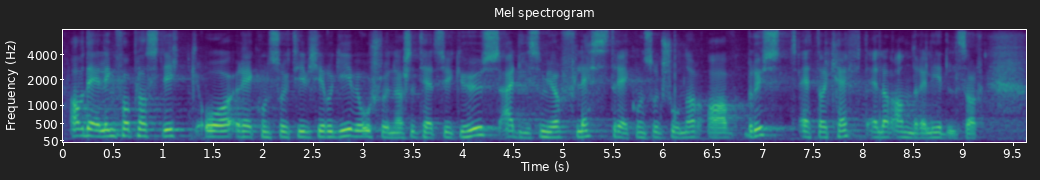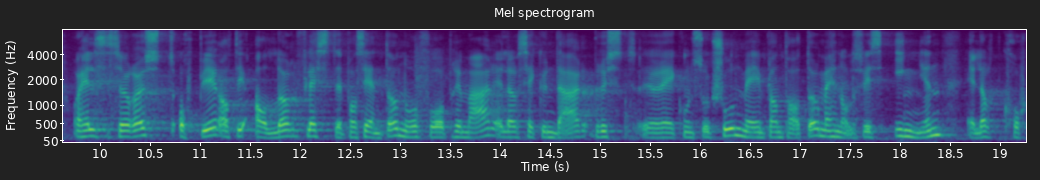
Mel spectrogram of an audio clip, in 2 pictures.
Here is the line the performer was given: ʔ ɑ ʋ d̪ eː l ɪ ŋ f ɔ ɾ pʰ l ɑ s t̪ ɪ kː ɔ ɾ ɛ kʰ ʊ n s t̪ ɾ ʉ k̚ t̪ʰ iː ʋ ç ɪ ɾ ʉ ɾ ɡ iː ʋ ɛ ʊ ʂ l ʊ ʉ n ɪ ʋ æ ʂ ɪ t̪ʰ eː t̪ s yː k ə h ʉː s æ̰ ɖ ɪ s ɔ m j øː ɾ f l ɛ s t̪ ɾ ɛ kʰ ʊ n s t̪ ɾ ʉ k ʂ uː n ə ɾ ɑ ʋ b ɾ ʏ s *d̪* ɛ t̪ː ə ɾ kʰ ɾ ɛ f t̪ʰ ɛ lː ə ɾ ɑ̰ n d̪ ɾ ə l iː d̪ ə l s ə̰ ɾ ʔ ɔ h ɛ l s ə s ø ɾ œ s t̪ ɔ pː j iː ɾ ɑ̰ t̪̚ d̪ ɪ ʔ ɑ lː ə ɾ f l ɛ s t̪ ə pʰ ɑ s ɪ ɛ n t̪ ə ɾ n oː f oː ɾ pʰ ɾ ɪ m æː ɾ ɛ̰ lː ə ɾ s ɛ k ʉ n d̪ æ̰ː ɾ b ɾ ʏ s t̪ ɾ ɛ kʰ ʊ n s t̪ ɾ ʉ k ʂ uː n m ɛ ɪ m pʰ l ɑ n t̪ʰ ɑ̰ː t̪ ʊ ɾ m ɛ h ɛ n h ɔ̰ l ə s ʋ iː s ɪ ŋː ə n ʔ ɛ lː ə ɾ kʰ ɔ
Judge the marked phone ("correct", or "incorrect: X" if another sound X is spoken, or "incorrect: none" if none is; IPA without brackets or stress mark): incorrect: t̪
